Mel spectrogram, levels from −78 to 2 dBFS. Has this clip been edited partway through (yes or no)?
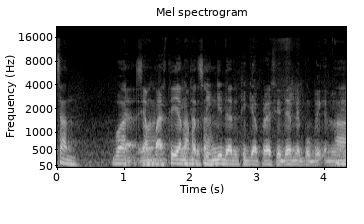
no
